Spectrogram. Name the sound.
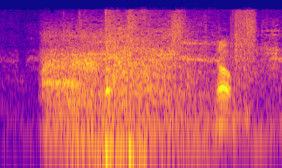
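crows cawing and attacking, from the video game Alan Wake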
